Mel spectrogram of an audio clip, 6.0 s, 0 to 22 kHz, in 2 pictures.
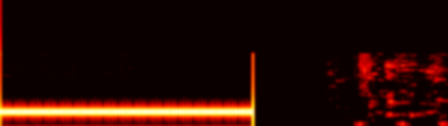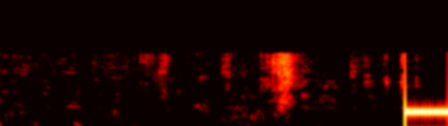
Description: Ringback tone (North America), 440 + 480 Hz.
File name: CENTRAL NMP / out patricia.martineznmp - .19220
